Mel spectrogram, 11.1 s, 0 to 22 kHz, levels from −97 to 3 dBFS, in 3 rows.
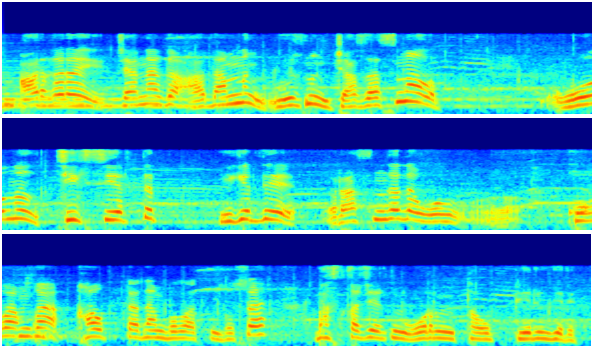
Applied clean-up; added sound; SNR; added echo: none; Piano + Crowd / Cheering; 14 dB; none.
